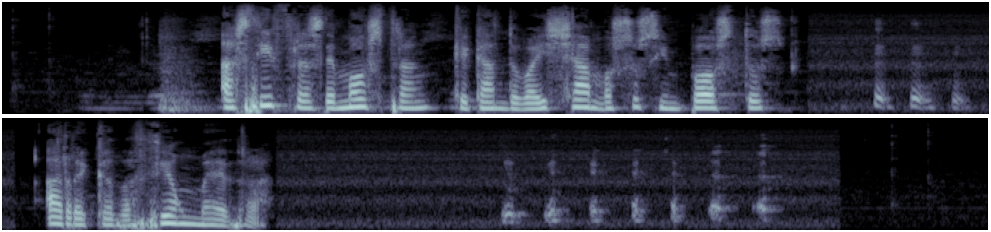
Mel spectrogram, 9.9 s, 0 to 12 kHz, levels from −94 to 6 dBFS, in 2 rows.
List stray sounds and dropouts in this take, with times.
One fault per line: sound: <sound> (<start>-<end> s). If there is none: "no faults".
sound: laugh (4.2-4.9 s)
sound: laugh (7.4-9.0 s)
